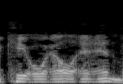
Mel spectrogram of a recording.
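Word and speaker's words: Köln: C-O-L-O-G-N-E, cologne. Or you could spell it the German way, K-O-L-N, but I don't think we have the thing with the two dots on our typewriter.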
